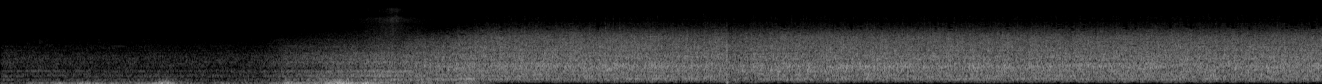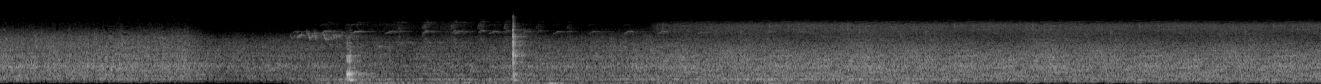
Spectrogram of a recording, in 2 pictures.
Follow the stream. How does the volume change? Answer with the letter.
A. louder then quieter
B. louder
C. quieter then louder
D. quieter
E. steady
E.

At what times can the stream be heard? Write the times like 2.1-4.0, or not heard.
4.0-26.4.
